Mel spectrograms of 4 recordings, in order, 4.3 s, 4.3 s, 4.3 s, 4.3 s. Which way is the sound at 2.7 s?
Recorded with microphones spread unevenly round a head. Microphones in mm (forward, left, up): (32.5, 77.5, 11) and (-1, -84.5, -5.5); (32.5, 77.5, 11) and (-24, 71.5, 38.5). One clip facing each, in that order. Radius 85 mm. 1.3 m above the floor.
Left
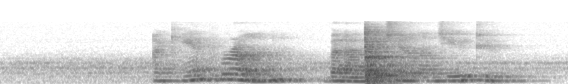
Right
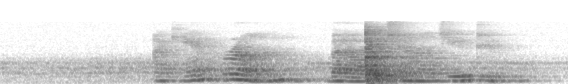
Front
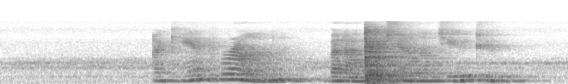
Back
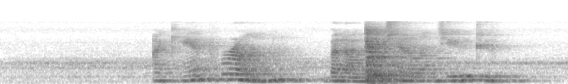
25° left.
